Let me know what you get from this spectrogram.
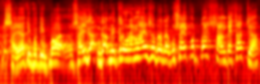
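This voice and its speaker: Male pastor, animated and funny storyteller, swooping lively delivery, higher voice, church sermon. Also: brisk, crowd noise. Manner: animated, joking, laughs often at his own stories.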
